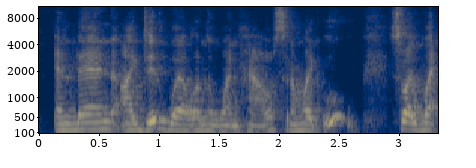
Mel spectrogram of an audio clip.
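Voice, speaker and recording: A woman speaks at a moderate pace and fairly low pitch with a slight East Coast accent. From US East Coast. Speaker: interior designer. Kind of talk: interview. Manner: chatty, talkative.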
